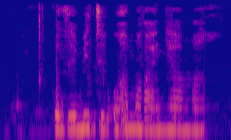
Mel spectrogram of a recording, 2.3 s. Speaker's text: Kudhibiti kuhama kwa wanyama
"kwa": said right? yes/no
no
